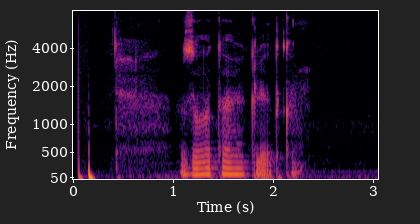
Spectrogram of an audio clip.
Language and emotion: Russian, neutral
